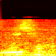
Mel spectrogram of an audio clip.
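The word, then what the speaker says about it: Mischer: My last name, my God-given name, is Misha. Can you spell that for me?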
